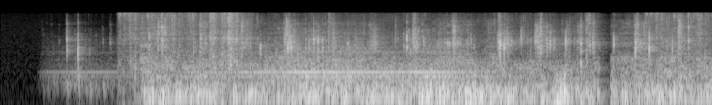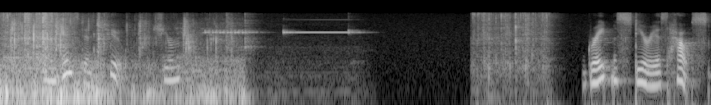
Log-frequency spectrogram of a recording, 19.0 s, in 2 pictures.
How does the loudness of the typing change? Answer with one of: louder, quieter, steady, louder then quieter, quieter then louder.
louder.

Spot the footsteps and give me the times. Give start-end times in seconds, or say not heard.
1.9-12.8.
